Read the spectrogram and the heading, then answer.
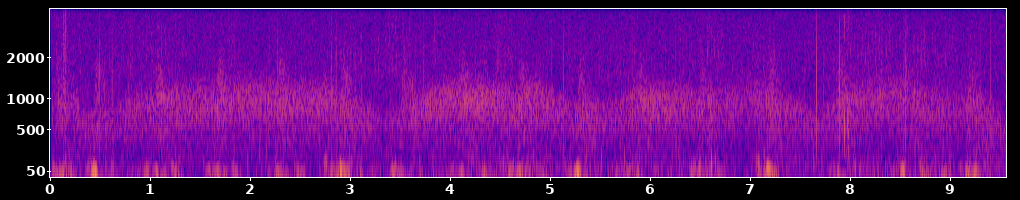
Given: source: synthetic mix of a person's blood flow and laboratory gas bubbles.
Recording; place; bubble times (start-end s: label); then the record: Doppler ultrasound of blood flow; subclavian vein
7.90-8.02 s: bubbles
From the record:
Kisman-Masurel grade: 112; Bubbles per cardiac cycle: 1 to 2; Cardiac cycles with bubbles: 1 to 10%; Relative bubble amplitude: moderate (0.250 to 0.450); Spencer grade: 1 (occasional bubble signal discernible with the cardiac motion signal, with majority of cardiac periods free of bubbles); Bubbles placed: anywhere in the cardiac cycle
